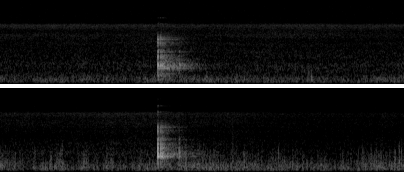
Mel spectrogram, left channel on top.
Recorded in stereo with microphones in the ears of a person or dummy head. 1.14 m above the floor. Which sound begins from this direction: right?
Dishes clattering, at 1.6 s.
